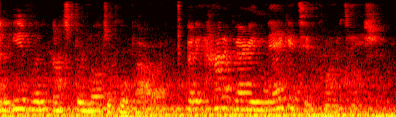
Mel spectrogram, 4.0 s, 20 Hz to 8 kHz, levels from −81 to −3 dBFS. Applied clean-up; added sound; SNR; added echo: none; Engine / Boat, Water vehicle; -3 dB; reverberation time 0.4 s.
